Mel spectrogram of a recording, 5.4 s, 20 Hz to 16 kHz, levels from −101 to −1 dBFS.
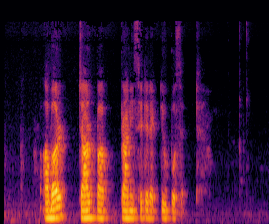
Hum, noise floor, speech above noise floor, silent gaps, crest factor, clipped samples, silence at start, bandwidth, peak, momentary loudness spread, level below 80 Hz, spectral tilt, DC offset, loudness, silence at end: none; -68 dBFS; 51 dB; none; 20 dB; under 0.1%; 0.85 s; 11 kHz; 0 dBFS; 16 LU; -54 dBFS; -9.5 dB/octave; under 0.1%; -18 LUFS; 1.75 s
